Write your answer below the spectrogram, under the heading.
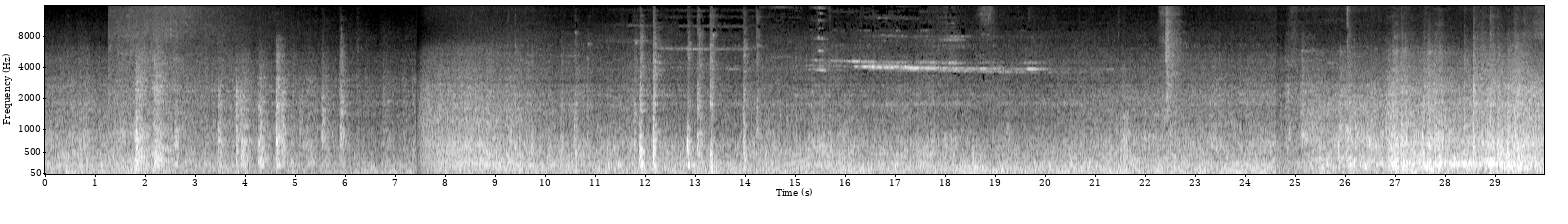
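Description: Passenger express train running on the rails, heard from an open coach doorway, with clicks over the track, a thin high wheel squeal for a few seconds around the middle, and the noise growing louder near the end inside a tunnel.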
